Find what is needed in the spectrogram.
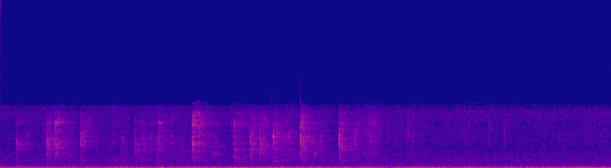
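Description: Typing on a computer keyboard: irregular key clicks, thickest in the first couple of seconds and sparser after, over a steady low hum.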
